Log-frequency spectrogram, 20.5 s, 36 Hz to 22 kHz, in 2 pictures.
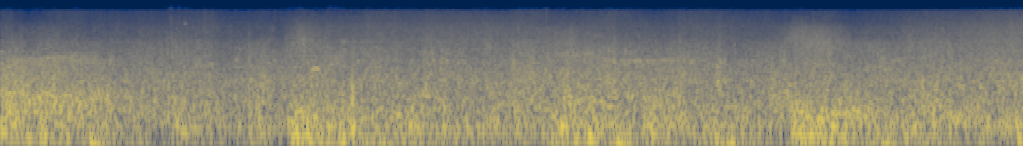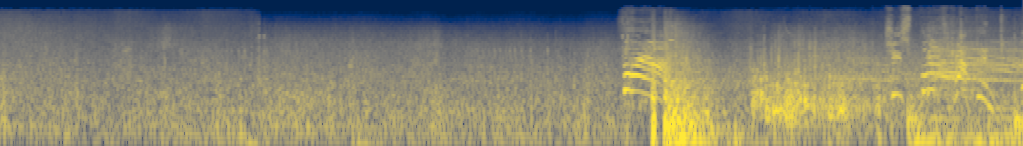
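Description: Stormy sea in Assassin's Creed 4 Black Flag: a steady roar of wind and crashing waves around a sailing ship, with louder, sharper bursts near the end.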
